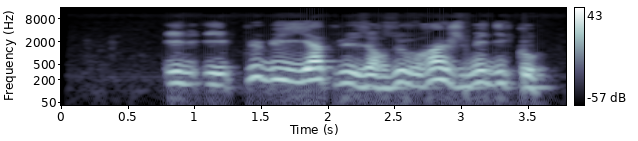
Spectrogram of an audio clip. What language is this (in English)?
French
